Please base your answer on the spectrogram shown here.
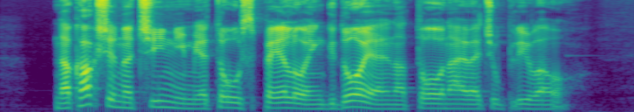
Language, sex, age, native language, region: Slovenian, male, 30-49, Slovenian, Pomurje region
